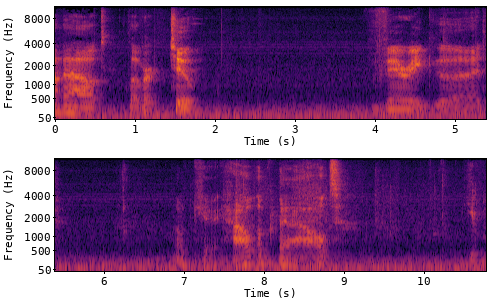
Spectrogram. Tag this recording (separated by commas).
Speech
